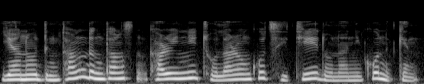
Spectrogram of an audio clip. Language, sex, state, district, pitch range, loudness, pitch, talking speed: Garo, female, Meghalaya, West Garo Hills, 205-270 Hz, -13 LUFS, 235 Hz, 115 wpm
